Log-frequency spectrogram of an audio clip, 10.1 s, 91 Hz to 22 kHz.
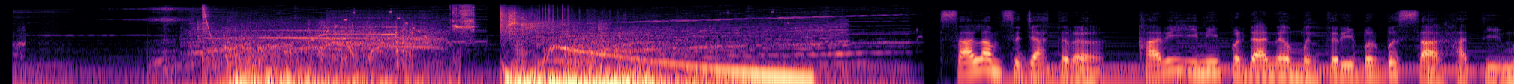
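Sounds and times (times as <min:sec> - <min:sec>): falling synth tone: 0:01.0 - 0:06.2
deep rumbling boom: 0:03.3 - 0:05.6.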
